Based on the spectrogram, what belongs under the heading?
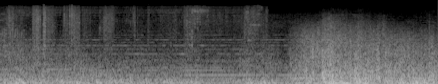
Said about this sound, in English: Storm is moving faster than I thought.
